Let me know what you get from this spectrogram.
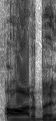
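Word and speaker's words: Audubon: It's Otaban. You know, like the James Ottabban Society. It's spelled the same way.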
